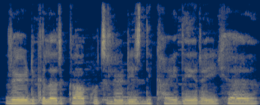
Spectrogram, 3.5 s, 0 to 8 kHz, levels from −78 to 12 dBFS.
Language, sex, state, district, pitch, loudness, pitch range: Hindi, male, Rajasthan, Jaipur, 135 Hz, -17 LUFS, 135-140 Hz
